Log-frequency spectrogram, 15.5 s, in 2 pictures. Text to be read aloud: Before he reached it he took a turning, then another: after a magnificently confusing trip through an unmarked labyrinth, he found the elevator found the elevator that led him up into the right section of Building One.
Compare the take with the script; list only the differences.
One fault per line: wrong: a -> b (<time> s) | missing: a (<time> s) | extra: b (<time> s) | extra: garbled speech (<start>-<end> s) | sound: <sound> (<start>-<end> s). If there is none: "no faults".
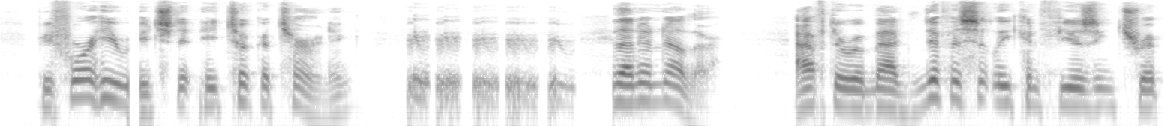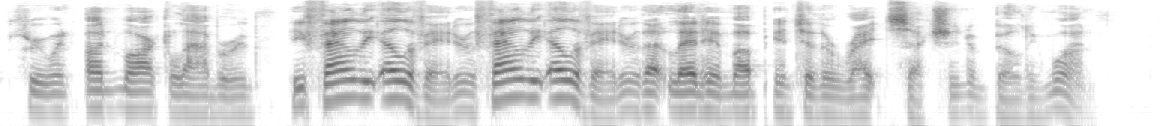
sound: dropout (0.8-0.9 s)
sound: laugh (2.7-3.8 s)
